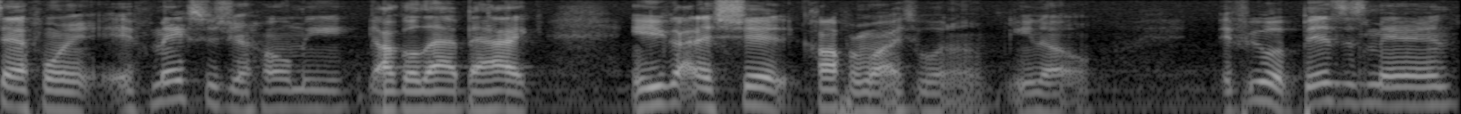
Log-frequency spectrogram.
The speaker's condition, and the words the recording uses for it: None; typical speech.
